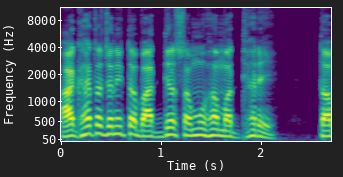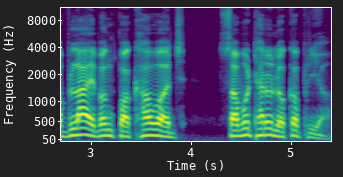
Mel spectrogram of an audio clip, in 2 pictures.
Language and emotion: Odia, neutral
